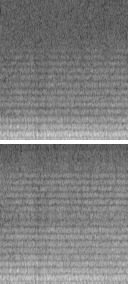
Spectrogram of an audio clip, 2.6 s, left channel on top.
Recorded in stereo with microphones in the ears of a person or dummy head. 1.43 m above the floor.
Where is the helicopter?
55° right (ahead or behind).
